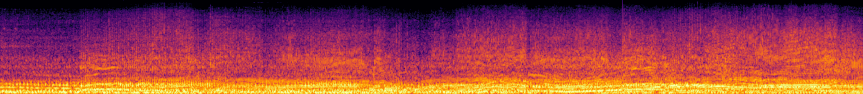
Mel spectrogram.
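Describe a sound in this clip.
A quad bike engine roars and revs up and down close by.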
